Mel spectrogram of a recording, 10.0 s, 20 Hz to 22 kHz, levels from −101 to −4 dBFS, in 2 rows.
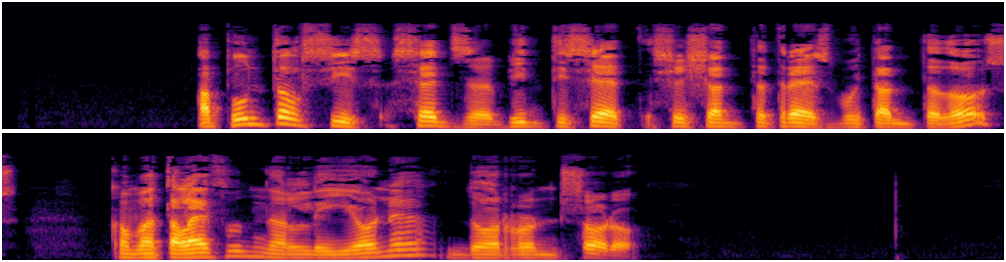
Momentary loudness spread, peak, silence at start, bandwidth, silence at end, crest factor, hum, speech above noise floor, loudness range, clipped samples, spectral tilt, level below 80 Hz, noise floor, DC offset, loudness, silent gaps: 10 LU; -2 dBFS; 1 s; 11 kHz; 1.85 s; 22 dB; none; 67 dB; 6 LU; under 0.1%; -4.5 dB/octave; -64 dBFS; -88 dBFS; under 0.1%; -22 LUFS; none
